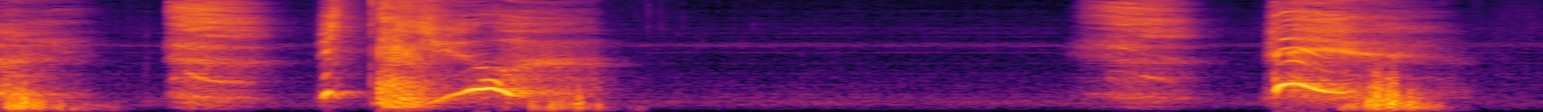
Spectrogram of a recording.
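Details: Hay fever and possibly a starting cold: several forceful sneezes in a row, each with a sharp in-breath before the burst, some with false starts; eyes streaming; sneezing.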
